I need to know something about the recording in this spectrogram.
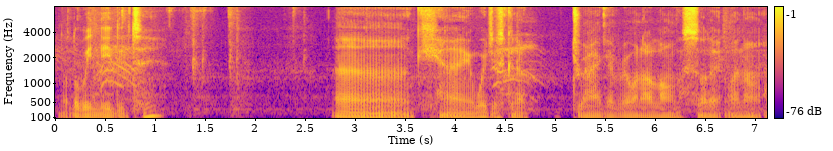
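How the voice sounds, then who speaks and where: Very deep, gravelly soft-spoken British man. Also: fairly even intonation, measured pace, noisy background. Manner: low-key, rambling, musing to himself. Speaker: gaming streamer, ASMR host. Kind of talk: soft-spoken ASMR game commentary, partly whispered.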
